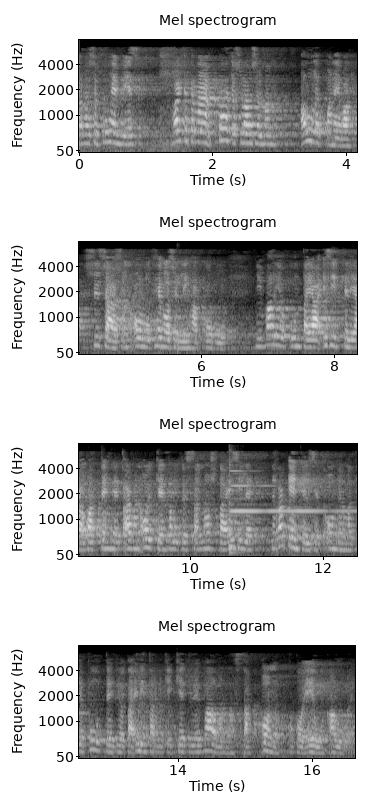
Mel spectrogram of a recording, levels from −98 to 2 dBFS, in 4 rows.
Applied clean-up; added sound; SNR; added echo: none; Acoustic guitar; 5 dB; reverberation time 2.5 s.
